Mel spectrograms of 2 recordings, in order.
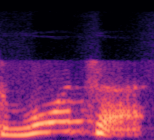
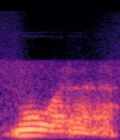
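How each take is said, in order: First: The middle consonant is a clear T. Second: The middle consonant sounds like a soft D. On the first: The speaker calls it right. "water has a T, not a D" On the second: The speaker calls it wrong. "That's the American um, pronunciation, and it's incorrect"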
